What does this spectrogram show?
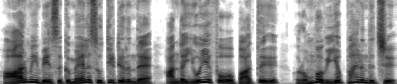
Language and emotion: Tamil, surprised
